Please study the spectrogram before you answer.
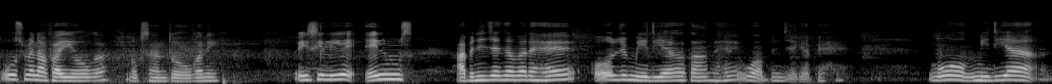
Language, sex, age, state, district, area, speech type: Urdu, male, 18-30, Uttar Pradesh, Gautam Buddha Nagar, rural, spontaneous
